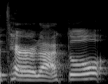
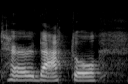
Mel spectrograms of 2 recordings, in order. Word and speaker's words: pterodactyl: Also, like the pterodactyl, there's also this huge denial that the word pterodactyl doesn't have a P in it.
